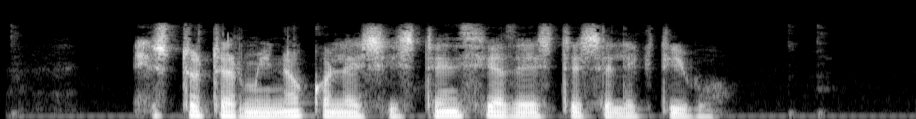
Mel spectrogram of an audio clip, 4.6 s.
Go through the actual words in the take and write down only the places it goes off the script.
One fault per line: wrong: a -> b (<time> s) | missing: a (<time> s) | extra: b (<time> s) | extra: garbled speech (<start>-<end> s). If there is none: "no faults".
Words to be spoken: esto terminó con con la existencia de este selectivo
missing: con (1.7 s)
